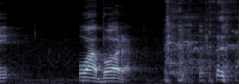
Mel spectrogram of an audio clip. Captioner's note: everybody laughs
